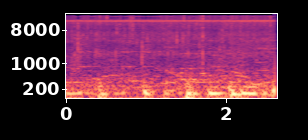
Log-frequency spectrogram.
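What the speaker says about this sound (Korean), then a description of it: "자, 지글지글 사운드." Steady crackling sizzle of gopchang (beef tripe) and egg fried rice frying on a hot grill at a Korean restaurant, continuous and close, with faint low clinks and murmurs in the background.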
